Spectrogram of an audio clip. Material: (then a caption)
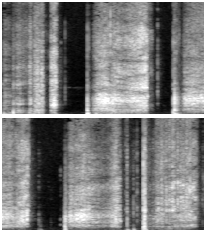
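Cardboard. Fingernails scratch across the surface of a hollow, closed brown cardboard shoe box held in both hands close to the microphone. Long, dry rasping strokes come in bursts separated by short pauses, with brief sharp taps and a hollow low body under the scratching.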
